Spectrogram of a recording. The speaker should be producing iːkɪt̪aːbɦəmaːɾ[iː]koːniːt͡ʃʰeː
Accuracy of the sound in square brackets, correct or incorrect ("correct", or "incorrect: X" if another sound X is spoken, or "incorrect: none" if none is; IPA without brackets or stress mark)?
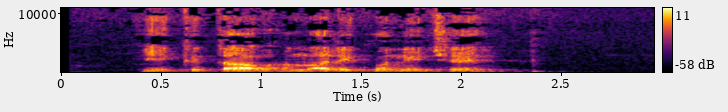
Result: correct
